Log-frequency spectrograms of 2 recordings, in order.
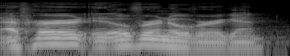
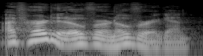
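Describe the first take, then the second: First: It is said in the speaker's ordinary voice. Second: It is said in an imitated accent.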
